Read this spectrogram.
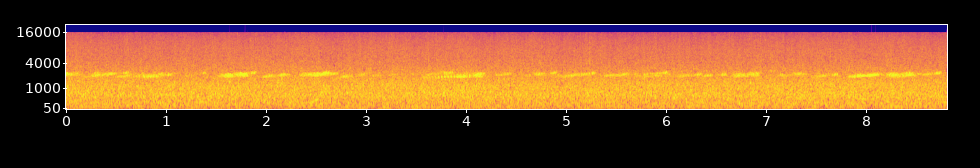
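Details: Frog chorus beside a forest river among moss-covered ground: short high trilled bursts follow one another almost without pause throughout, set against constant broadband water noise.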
